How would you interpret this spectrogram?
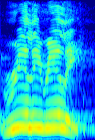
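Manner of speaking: put-on high, loud childish really, really; kid voice. Preacher mimicking his kids insisting loudly, childish high pleading voice. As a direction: play an eager kid insisting. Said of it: "Our kids do it".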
